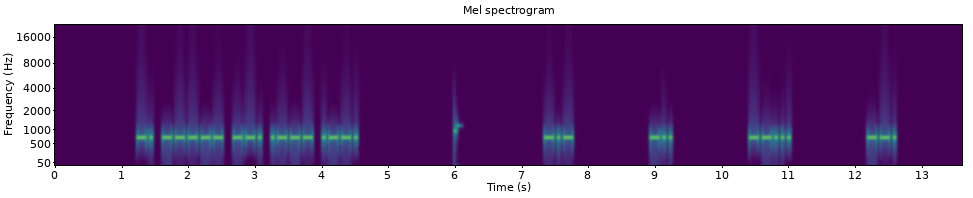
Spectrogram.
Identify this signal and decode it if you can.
Morse code, heard as a keyed tone, about 25 wpm, spaced as for 12 wpm, 700 Hz. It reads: N0GJP KD7G
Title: USA Call Signs - 8x Character Spacing - 25wpm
